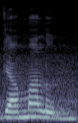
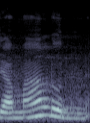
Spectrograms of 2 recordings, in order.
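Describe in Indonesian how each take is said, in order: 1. Semua vokal dalam kata ini dibaca pendek. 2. Satu vokal dalam kata ini dibaca panjang. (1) "tapi jamalun ya, tidak ada huruf alifnya" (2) "bukan jamalun"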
